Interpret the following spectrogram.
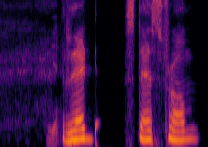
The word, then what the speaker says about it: Red Stafstrom: description of this video Read stats from I again butchered your name I'm sorry about that no you actually got it right like staff storm was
